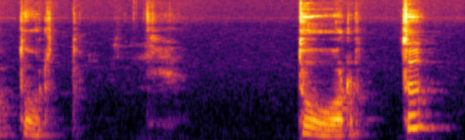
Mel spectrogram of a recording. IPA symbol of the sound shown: т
